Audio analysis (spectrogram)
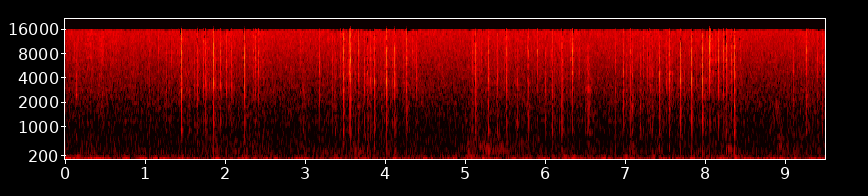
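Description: Fingernails tap and scratch across the bumps of a palm-sized, red, translucent plastic paw-shaped acupressure massager held in the hand. Quick, irregular, bright plastic clicks come in clusters, mixed with scratchy rustling over a steady low rumble that lasts the whole clip.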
